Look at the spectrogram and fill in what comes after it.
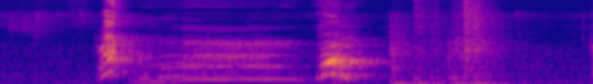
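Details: Pet dog indoors making an odd vocal sound: a short sharp onset, then a sustained nasal whine holding steady for about half a second, followed by two brief bark-like bursts and a low rumble.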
